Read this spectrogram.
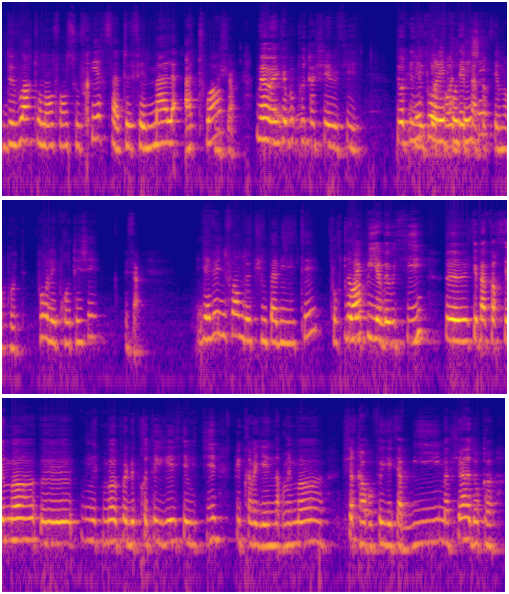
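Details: Deaf speech in French from an adult woman born profoundly deaf who had thousands of hours of speech therapy from childhood and lip-reads; real speech.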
